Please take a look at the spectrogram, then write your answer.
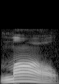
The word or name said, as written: maul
